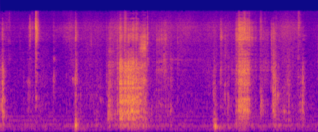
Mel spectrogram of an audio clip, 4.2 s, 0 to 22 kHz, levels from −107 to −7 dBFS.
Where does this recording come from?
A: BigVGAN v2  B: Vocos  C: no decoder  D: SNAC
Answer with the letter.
A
